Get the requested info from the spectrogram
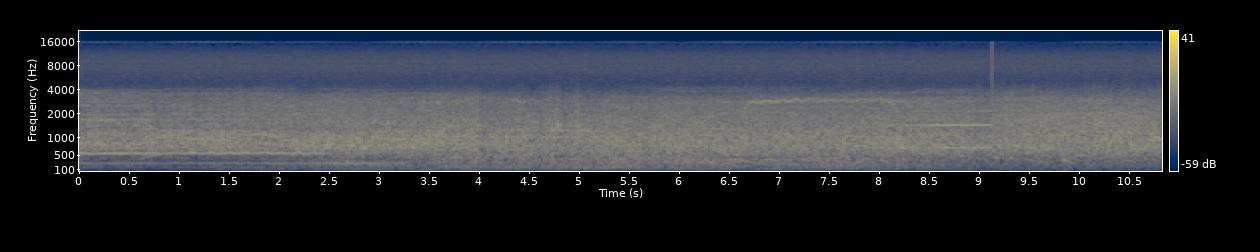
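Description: Marine Corps F/A-18 Hornet jets flying over in a four-ship formation, a steady jet roar blended with a cheering crowd. A held musical note fades out about three seconds in, and short whistles rise from the crowd near the end.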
